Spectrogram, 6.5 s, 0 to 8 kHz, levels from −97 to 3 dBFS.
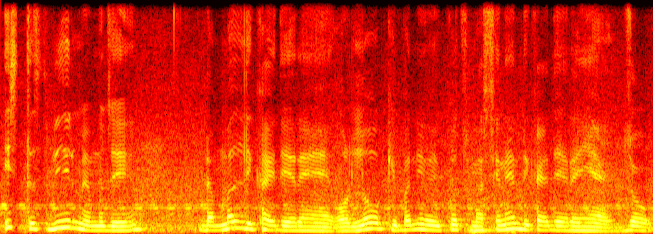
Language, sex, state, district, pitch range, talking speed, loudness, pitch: Hindi, male, Rajasthan, Bikaner, 140-175 Hz, 200 wpm, -12 LUFS, 155 Hz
